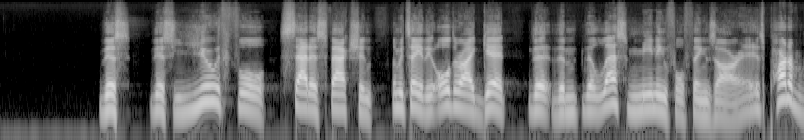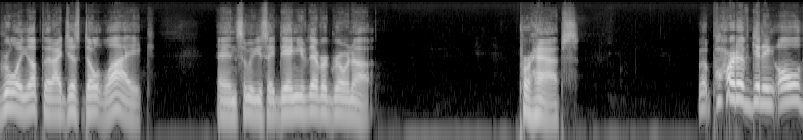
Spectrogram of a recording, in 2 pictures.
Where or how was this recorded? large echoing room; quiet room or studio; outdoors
large echoing room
